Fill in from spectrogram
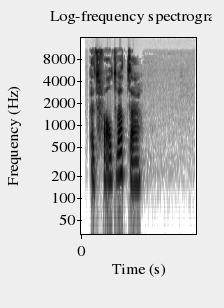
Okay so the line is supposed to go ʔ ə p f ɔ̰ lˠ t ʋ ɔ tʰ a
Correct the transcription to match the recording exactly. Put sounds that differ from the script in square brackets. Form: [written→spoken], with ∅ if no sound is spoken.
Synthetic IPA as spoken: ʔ ə [p→t] f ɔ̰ lˠ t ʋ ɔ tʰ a

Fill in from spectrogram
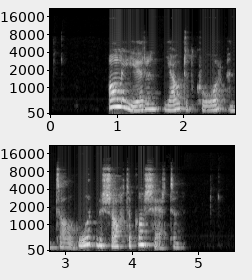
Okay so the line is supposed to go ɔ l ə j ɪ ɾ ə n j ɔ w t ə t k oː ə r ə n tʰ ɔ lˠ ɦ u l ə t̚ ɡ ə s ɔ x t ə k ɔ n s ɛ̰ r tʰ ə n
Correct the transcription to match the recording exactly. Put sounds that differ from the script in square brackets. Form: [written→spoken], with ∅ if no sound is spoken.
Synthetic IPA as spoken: ɔ l ə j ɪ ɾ ə n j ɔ w t ə t [k→kʰ] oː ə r ə n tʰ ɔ lˠ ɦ u [l→∅] ə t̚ [ɡ→b] ə s ɔ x t ə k ɔ n s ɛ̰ r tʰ ə n

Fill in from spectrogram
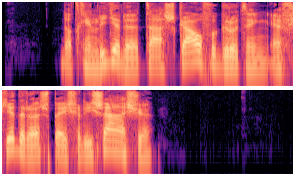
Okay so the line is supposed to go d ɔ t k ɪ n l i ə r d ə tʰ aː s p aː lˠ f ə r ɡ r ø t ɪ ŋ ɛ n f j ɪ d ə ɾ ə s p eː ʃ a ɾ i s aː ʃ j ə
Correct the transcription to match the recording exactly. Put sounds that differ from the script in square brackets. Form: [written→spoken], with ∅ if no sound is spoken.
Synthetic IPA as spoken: d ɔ t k ɪ n l i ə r d ə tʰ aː s [p→k] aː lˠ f ə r ɡ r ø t ɪ ŋ ɛ n f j ɪ d ə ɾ ə s p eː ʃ a [ɾ→l] i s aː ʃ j ə

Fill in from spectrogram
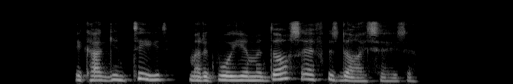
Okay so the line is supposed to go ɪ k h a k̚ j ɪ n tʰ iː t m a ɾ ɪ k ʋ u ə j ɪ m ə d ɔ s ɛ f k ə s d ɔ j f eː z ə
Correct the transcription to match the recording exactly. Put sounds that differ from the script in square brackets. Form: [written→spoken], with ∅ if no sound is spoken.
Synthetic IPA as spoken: ɪ k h a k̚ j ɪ n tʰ iː t m a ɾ ɪ k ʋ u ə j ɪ m ə d ɔ s ɛ f k ə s d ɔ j [f→s] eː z ə

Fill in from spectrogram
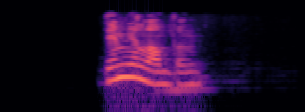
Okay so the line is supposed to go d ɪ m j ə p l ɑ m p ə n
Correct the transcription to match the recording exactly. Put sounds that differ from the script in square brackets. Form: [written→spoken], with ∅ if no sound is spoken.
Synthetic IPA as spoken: d ɪ m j ə [p→∅] l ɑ m p ə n

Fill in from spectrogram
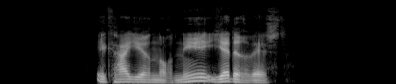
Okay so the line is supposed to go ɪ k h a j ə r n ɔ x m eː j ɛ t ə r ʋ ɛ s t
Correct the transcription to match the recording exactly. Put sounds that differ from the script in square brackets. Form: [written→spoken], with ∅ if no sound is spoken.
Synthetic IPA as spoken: ɪ k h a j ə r n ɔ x [m→n] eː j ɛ [t→d] ə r ʋ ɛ s t

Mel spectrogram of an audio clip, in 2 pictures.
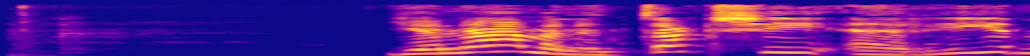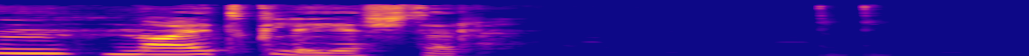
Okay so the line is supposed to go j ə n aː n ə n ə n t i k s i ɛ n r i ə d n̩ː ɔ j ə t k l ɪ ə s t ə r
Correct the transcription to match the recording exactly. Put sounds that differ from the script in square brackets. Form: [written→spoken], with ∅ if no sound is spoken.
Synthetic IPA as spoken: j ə n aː [n→m] ə n ə n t [i→a] k s i ɛ n r i ə d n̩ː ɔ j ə t k l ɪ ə s t ə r

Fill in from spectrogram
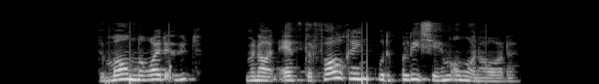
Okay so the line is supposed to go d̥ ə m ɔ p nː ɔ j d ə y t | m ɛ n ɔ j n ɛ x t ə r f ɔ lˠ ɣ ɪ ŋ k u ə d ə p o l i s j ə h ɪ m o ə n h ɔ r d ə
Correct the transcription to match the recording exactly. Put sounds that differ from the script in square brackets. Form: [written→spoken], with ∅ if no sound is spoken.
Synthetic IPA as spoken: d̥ ə m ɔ [p→∅] nː ɔ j d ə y t | m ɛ n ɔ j n ɛ [x→f] t ə r f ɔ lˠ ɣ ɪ ŋ k u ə d ə p o l i s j ə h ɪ m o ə n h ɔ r d ə

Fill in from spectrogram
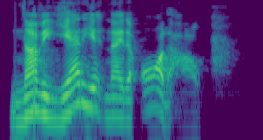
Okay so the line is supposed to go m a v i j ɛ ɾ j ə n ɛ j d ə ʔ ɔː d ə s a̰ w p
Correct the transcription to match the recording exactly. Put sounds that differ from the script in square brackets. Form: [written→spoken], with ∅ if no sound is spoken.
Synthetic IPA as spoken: [m→n] a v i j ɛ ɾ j ə n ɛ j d ə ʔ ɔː d ə [s→h] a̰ w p

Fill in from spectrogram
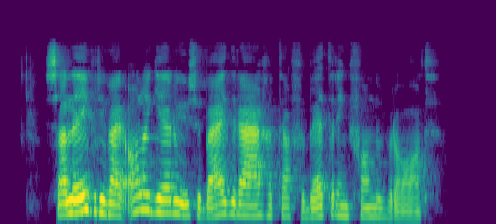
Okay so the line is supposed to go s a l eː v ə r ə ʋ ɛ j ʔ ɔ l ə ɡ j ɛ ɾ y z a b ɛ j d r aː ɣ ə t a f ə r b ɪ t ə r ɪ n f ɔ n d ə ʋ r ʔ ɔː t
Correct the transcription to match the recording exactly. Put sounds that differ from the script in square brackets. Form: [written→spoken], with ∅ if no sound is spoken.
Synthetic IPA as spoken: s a l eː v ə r ə ʋ ɛ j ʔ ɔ l ə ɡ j ɛ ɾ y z [a→ə] b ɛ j d r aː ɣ ə t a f ə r b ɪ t ə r ɪ [n→ŋ] f ɔ n d ə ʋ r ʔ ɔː t

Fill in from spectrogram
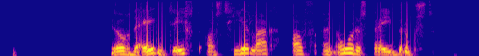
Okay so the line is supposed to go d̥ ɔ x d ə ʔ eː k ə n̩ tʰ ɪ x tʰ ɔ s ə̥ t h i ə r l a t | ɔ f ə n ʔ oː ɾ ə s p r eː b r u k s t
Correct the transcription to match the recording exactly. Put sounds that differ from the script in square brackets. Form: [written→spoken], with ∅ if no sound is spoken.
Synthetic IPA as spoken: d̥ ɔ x d ə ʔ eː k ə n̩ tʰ ɪ x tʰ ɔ s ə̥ t h i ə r l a [t→k] | ɔ f ə n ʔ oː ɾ ə s p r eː b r u k s t

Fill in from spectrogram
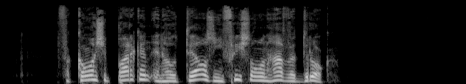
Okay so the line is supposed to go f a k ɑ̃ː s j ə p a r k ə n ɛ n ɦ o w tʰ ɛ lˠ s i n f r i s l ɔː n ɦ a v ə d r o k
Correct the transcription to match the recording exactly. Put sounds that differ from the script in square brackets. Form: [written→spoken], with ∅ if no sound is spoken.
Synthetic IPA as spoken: f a k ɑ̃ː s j ə p a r k ə n ɛ n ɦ o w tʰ ɛ lˠ s i n f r i s l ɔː n ɦ a v ə d r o k

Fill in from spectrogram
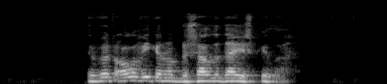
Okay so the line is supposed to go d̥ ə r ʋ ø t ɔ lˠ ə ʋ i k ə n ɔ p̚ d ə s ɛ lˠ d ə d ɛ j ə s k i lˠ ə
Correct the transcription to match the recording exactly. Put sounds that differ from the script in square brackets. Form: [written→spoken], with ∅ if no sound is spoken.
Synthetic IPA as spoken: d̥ ə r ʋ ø t ɔ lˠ ə ʋ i k ə n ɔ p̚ d ə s ɛ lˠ d ə d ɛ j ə s [k→p] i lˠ ə

